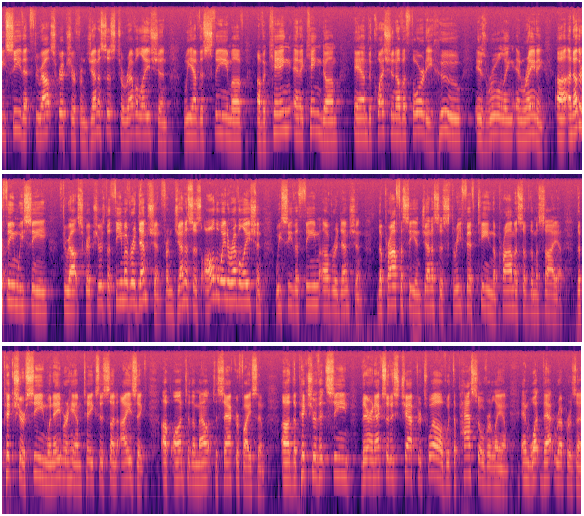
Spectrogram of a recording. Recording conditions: large echoing room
